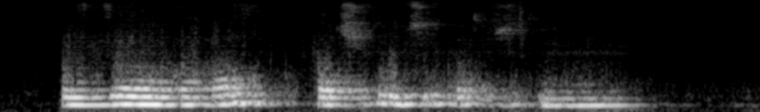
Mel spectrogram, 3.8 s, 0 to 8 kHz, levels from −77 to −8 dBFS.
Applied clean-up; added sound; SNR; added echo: neural separator model SepFormer DNS4.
